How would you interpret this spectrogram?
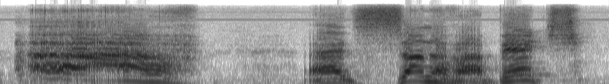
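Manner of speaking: high yell into drawn-out cursing; hammed-up hunter's fury; furious outburst. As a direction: rage at the bear that humiliated you. Acted furious hunter after humiliation.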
